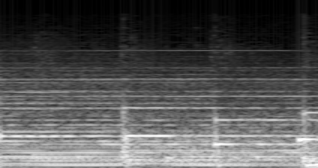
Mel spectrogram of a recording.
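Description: Calm new-age background music of sustained strings and synth chords, with a couple of soft new notes coming in during the second half.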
